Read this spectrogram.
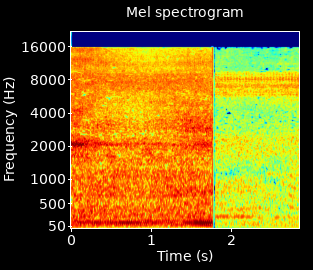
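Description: A scooter engine hums as a scooter passes close by.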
